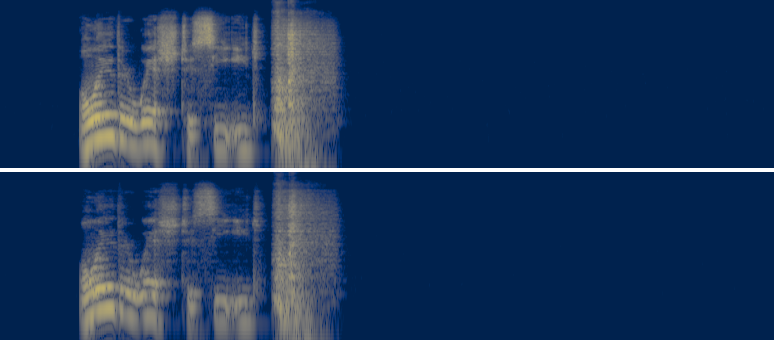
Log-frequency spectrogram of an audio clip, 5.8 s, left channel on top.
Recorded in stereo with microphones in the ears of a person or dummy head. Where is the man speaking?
30° left (ahead or behind), 0.6 m.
